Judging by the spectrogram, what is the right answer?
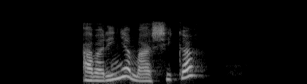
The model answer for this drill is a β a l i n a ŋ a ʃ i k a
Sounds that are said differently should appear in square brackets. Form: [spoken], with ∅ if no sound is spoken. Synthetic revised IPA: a β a [ɾ] i [ɲ] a [m] a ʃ i k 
